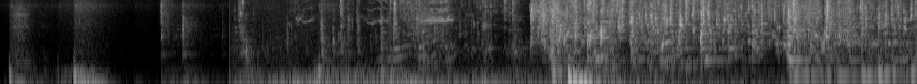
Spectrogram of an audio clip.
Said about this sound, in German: Ohne sichtbare Anstrengung pumpt er mit der rechten Hand Wasser in einen Eimer.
